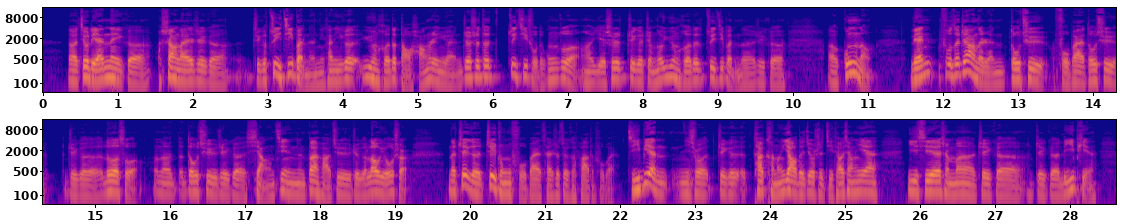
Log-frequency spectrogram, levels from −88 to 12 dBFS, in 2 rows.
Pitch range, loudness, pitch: 105-135 Hz, -28 LUFS, 120 Hz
